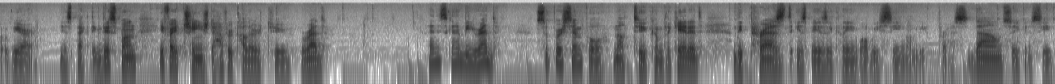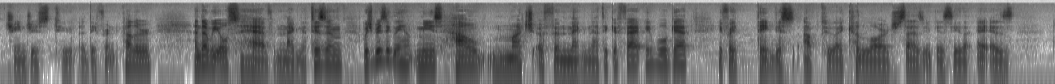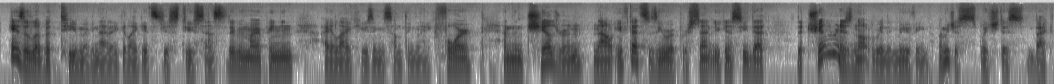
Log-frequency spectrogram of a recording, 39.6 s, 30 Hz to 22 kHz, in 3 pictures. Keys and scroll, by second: 1.3 Escape, 5.3 super+p, 7.7 Escape, 10.4 super+p, 13.7 Escape, 31.3 Return, 33.9 Return, 34.4 super+p, 38.8 Escape.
